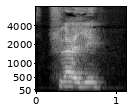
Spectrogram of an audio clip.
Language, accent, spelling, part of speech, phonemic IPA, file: French, Canada, flyé, adjective, /fla.je/, LL-Q150 (fra)-flyé.wav
- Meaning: eccentric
